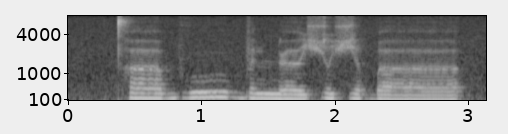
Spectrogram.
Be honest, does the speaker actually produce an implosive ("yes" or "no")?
yes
